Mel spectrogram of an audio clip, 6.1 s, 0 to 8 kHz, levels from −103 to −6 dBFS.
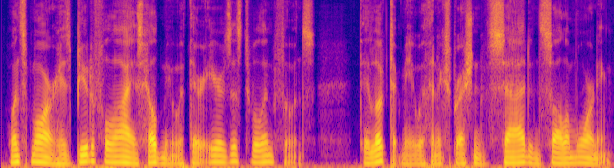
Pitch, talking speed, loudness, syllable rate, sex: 95 Hz, 225 wpm, -18 LUFS, 6.5 syllables/s, male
